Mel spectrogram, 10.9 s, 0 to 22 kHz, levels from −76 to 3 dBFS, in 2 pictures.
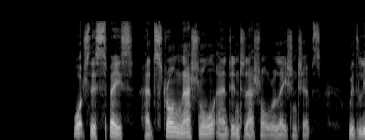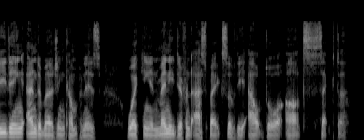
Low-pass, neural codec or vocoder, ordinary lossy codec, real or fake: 19.8 kHz; none; MP3, 48 kbps; real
